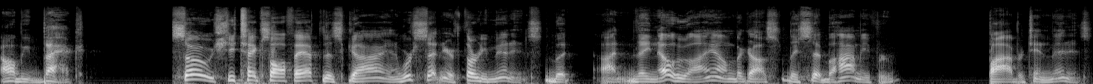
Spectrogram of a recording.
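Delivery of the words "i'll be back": put-on stern, firm, no-nonsense tone. Retelling what the woman at the car window said: imitating a stern voice. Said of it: "she said it very stern, like".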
